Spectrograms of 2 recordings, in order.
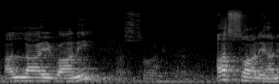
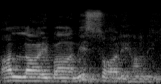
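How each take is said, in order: First: The two words are said separately, vowel kept. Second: The two words are linked, vowel dropped.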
